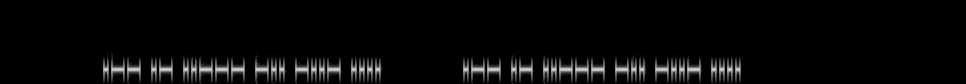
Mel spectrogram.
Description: Morse code, heard as a keyed tone, about 32 wpm, 700 Hz. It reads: WA2DXH WA2DXH
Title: USA Call Signs - 6 Characters - Repeated 2x - 30wpm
